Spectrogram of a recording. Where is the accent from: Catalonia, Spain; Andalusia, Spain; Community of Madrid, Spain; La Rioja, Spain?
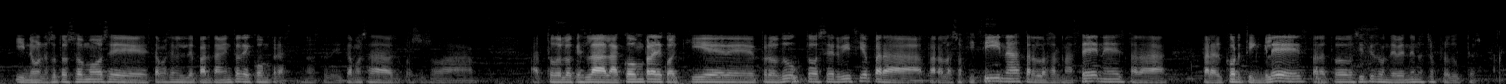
Andalusia, Spain; Jaén; yo soy de Jaén, soy andaluz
